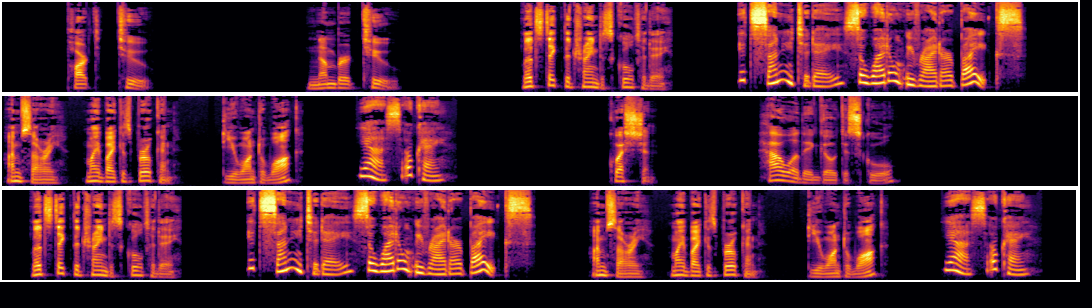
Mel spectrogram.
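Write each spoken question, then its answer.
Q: How will they go to school?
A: They will walk.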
